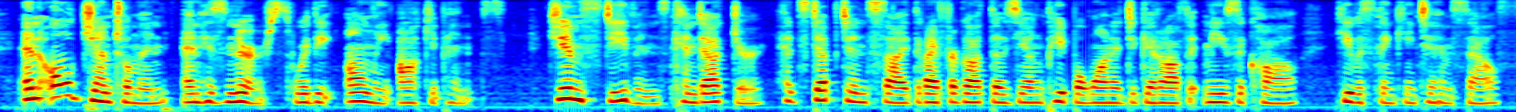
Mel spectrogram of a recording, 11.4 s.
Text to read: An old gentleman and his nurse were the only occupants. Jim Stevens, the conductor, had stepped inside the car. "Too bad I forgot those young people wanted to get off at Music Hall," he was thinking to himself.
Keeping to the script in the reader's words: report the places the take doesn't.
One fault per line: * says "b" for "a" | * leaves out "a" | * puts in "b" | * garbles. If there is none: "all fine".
* leaves out "the"
* leaves out "car Too bad"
